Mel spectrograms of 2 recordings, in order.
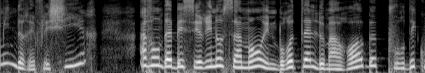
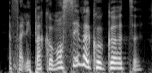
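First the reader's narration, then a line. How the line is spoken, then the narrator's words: Sneering laugh. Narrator (French): ricana-t-il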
